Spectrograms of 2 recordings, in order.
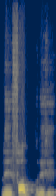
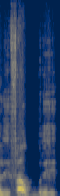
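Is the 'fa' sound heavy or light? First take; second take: heavy; light. First: The fa is thick and heavy, like fo. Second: The fa is thin and light, a clear fa. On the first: The speaker calls it wrong. "di sini enggak boleh dibaca li fadlihi, li fo" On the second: The speaker calls it right. "Jadi jangan sampai uh, fa-nya ikut ke dotnya"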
